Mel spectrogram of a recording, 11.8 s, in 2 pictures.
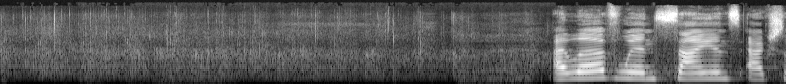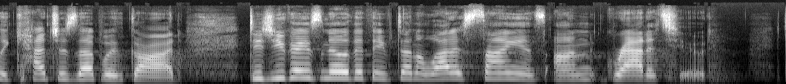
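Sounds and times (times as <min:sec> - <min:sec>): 
audience clapping: 0:00.0 - 0:04.7
speech: 0:04.2 - 0:11.7.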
